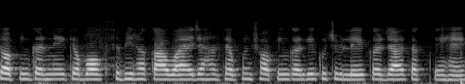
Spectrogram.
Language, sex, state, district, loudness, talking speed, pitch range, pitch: Hindi, female, Odisha, Khordha, -18 LUFS, 230 wpm, 230-245 Hz, 240 Hz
